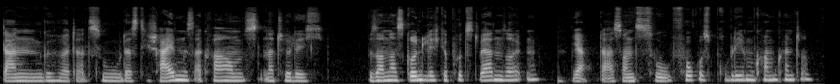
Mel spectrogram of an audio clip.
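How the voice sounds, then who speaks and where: Speaking at a moderate pace and medium pitch, a woman has an unremarkable speaking voice. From northern Germany, Kiel. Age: 20s. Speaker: photographer and student. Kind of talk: interview.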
